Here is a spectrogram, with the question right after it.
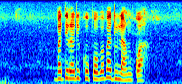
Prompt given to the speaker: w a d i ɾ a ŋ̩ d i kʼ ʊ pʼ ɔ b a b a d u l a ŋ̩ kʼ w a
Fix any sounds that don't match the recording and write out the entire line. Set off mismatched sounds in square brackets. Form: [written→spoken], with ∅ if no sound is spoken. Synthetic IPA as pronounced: [w→b] a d i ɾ a [ŋ̩→∅] d i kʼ ʊ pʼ ɔ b a b a d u l a ŋ̩ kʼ w a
